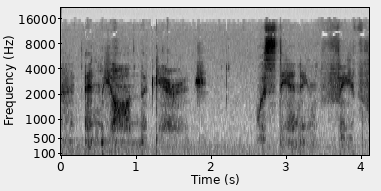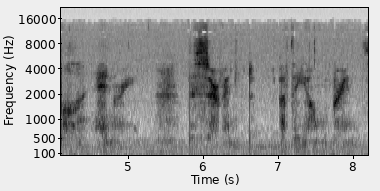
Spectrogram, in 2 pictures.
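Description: A woman whispering close to the microphone, breathy and unvoiced, with a few small mouth clicks between the words.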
